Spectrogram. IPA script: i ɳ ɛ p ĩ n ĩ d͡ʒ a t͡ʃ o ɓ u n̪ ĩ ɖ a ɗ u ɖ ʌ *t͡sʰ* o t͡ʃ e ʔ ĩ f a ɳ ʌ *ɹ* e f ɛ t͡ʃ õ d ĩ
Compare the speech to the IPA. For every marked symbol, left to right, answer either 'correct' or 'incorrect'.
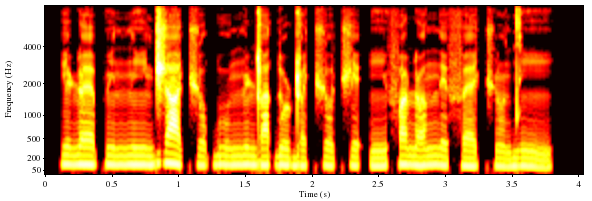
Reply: incorrect: t͡ʃ, incorrect: n̪

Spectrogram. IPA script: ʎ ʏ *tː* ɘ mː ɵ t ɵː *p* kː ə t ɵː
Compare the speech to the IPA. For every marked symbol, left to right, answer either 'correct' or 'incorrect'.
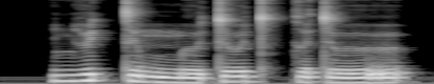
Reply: correct, incorrect: t

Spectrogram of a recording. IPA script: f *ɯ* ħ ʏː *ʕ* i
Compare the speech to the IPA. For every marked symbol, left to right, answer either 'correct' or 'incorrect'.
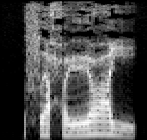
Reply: incorrect: ə, correct

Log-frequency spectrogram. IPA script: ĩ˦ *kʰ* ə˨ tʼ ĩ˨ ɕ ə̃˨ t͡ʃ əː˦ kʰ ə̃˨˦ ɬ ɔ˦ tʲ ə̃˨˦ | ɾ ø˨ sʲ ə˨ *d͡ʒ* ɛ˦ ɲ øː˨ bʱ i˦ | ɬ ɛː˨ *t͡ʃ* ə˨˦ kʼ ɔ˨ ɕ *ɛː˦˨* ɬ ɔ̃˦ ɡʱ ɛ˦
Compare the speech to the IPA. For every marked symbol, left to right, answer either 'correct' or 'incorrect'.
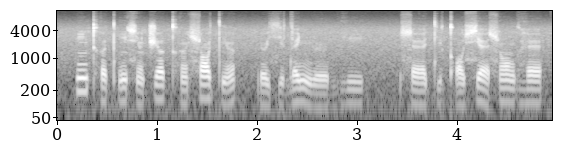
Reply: correct, incorrect: d, incorrect: tʲ, incorrect: ɛ˦˨

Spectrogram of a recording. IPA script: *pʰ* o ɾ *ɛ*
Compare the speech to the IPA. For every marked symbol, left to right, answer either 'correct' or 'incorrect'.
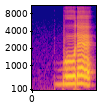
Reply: incorrect: b, correct

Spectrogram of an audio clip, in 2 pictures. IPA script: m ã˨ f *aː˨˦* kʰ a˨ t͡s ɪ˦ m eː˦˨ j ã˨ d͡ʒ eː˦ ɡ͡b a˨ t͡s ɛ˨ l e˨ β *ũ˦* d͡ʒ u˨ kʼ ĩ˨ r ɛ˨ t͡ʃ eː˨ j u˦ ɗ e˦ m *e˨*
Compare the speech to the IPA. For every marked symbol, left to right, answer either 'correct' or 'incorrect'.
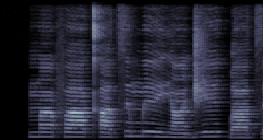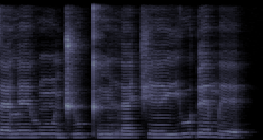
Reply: incorrect: aː˨, incorrect: ũ˨, correct

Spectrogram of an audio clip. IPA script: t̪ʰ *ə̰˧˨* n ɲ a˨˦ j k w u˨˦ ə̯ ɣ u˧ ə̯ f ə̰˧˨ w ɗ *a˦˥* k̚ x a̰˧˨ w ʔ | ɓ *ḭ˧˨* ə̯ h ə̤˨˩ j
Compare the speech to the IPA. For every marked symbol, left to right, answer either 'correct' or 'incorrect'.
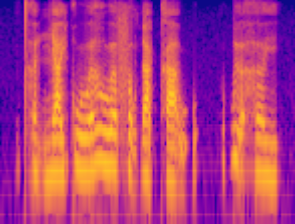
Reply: correct, incorrect: a˨˩, incorrect: ɨ̰˧˨

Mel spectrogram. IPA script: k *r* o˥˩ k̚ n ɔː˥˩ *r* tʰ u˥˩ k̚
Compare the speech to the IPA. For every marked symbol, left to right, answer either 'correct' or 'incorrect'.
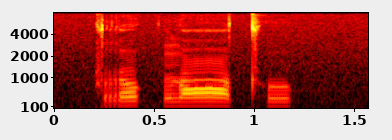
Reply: correct, incorrect: none

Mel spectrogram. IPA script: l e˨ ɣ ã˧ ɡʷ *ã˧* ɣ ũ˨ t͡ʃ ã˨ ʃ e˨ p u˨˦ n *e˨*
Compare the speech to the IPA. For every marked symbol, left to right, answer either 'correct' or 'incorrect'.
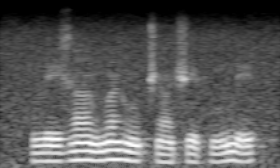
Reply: incorrect: ã˦, incorrect: e˨˦

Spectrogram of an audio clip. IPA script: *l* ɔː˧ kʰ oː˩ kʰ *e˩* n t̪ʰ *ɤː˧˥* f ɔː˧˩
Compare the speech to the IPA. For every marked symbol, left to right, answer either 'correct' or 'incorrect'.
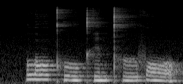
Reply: correct, correct, incorrect: ɤː˩˧

